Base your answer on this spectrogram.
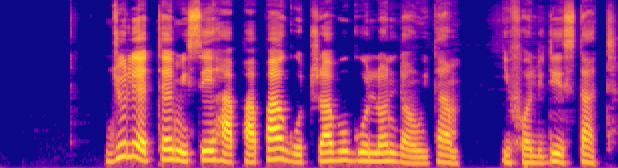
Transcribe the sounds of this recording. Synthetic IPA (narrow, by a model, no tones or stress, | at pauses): d͡ʒuliɛttʰːɛlmiseɦapapaɡotɾabuɡolɔ̃ndɔ̃nwitãm | ifɔlidestat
